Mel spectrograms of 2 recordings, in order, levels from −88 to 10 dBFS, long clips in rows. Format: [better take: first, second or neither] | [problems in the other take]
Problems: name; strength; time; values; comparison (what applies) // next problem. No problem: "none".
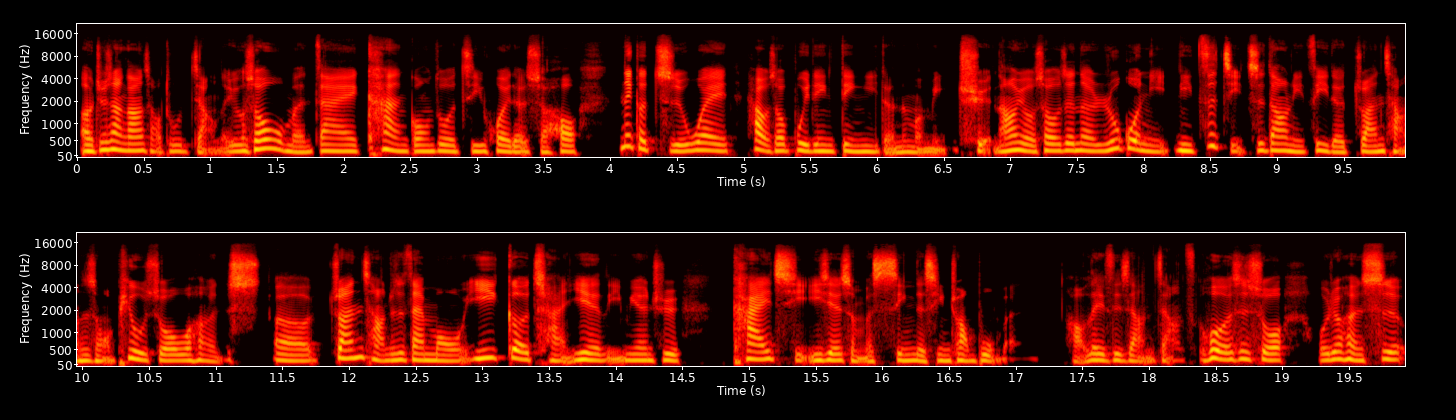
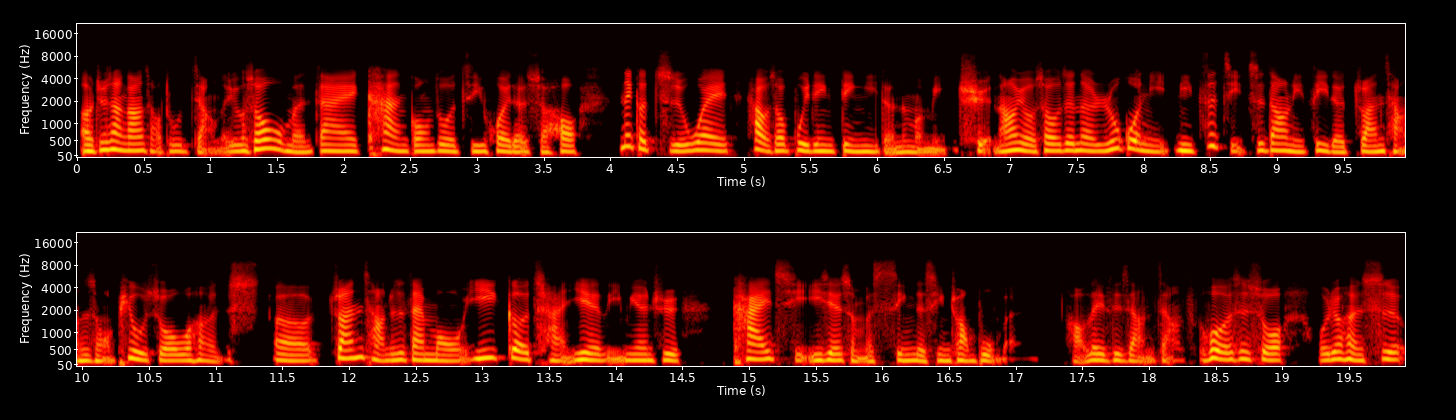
first | muffled; very; fading above 2.5 kHz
